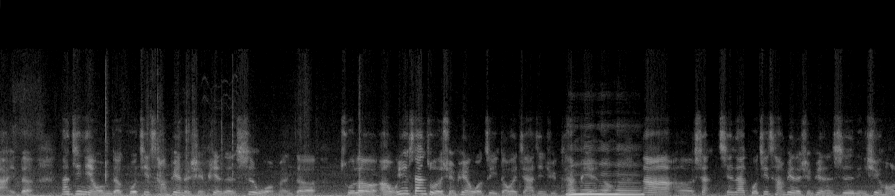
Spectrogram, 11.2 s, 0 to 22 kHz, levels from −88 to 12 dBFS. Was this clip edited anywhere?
no; 0 cuts

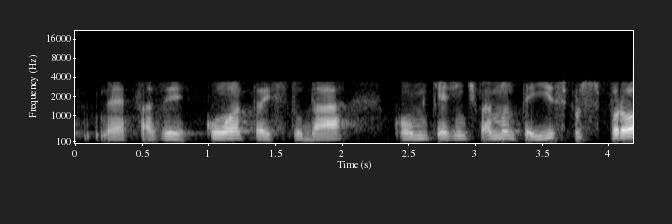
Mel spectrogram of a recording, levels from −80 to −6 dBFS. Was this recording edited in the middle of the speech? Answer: no; 0 cuts

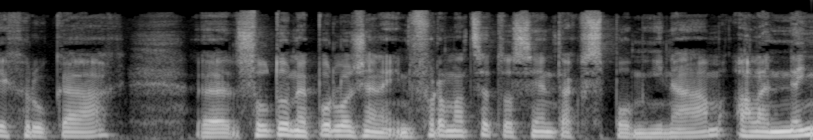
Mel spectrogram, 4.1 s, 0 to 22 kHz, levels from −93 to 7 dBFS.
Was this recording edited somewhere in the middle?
no; 0 cuts

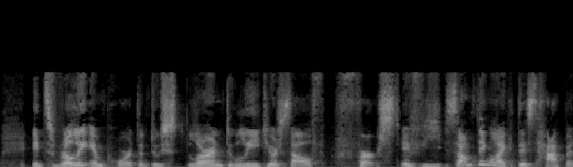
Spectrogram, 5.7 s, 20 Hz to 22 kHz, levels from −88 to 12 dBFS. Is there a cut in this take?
yes; 1 cut; at 4.0 s

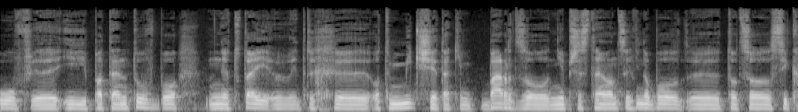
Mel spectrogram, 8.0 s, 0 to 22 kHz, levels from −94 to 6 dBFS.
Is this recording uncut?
no; 2 cuts; at 3.0 s, 6.3 s

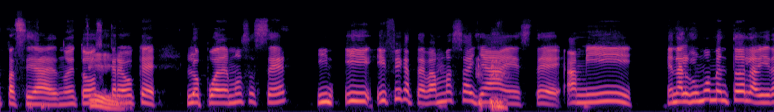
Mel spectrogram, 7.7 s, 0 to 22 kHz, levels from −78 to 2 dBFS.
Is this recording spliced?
no; 0 cuts

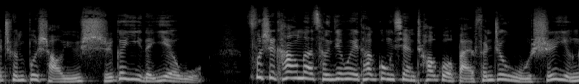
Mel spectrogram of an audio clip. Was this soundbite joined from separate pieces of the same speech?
no; 0 cuts

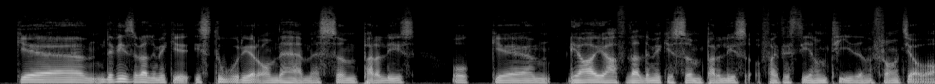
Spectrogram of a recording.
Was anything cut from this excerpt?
yes; 2 cuts; at 1.3 s, 5.6 s

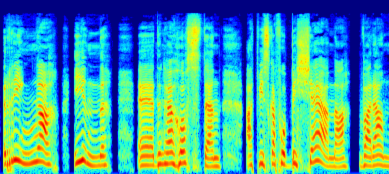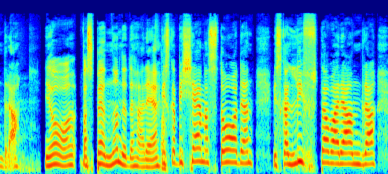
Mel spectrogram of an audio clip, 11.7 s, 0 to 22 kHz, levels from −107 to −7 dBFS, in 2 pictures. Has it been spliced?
yes; 2 cuts; at 8.3 s, 9.9 s

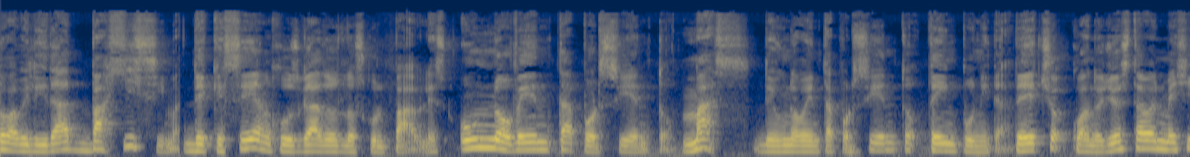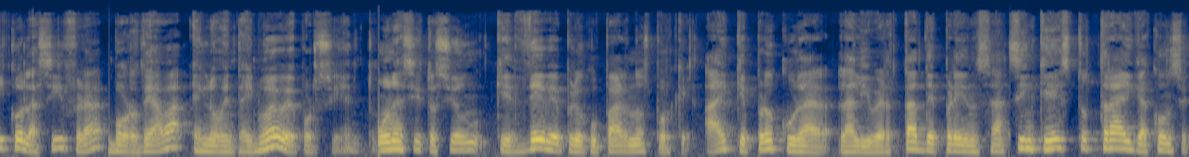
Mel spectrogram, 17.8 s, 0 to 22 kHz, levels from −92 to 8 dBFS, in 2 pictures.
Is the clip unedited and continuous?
no; 1 cut; at 16.5 s

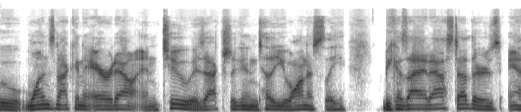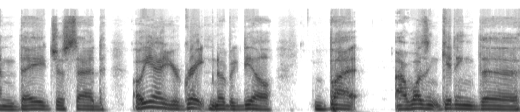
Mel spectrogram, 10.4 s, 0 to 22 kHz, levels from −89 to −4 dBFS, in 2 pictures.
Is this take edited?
yes; 1 cut; at 7.2 s

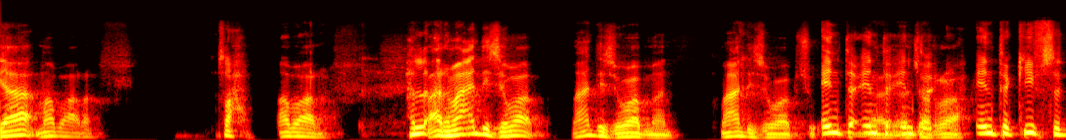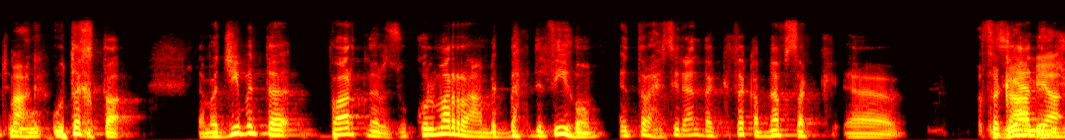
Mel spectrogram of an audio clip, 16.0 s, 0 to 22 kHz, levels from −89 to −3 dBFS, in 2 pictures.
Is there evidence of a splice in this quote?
yes; 2 cuts; at 8.1 s, 12.6 s

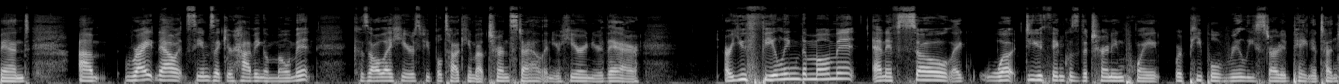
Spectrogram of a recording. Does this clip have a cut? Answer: no; 0 cuts

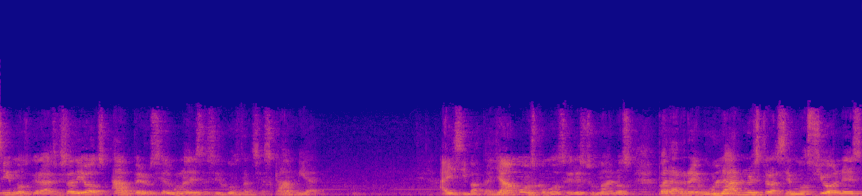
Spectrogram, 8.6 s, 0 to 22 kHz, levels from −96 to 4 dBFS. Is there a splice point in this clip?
no; 0 cuts

